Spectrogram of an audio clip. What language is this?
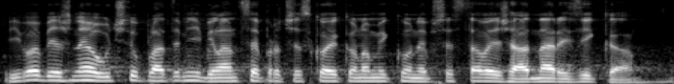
Czech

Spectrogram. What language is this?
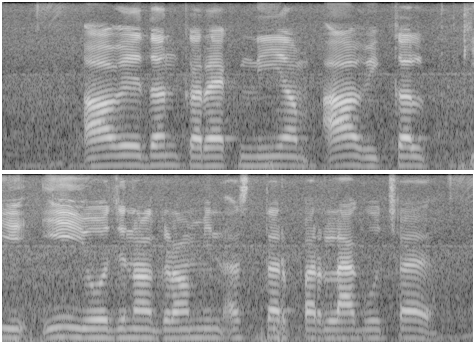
Maithili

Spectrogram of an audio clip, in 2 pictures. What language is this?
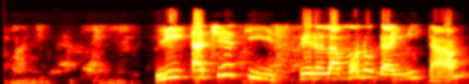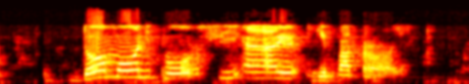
Esperanto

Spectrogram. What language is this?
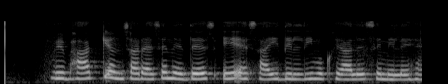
Hindi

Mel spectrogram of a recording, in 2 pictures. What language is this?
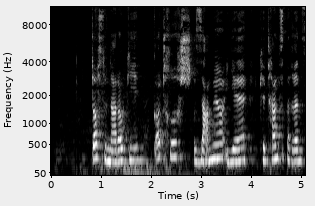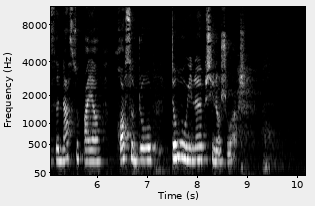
Upper Sorbian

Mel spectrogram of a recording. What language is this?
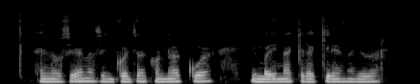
Spanish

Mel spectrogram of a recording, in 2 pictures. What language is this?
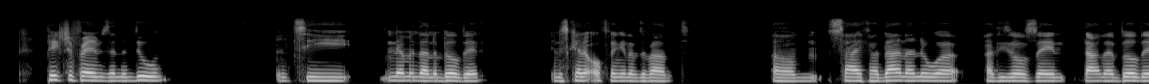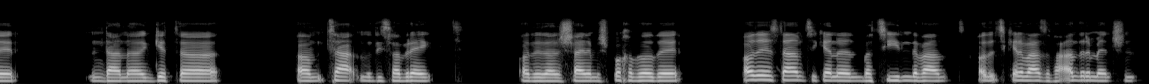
Yiddish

